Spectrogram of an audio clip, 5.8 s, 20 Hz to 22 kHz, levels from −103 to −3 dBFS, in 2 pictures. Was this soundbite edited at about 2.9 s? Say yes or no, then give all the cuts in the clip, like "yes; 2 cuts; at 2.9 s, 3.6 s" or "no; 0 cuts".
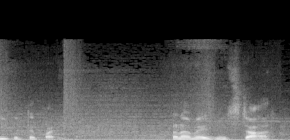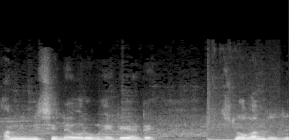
no; 0 cuts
